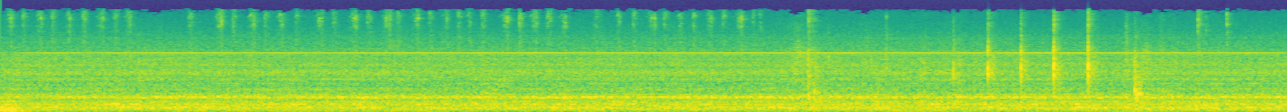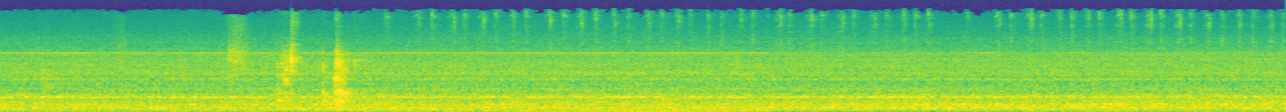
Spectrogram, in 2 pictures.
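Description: Grooming scissors snipping fur in quick, faint clicks, with a few sharper clicks about eight to eleven seconds in and again around fifteen to sixteen seconds in, over a steady hum.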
